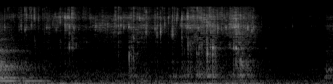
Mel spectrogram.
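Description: Water poured into a pot of sugar to make syrup for boondi laddu, a steady splashing, trickling stream running for a few seconds before trailing off, with no talking.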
